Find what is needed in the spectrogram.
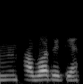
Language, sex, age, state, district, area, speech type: Assamese, female, 45-60, Assam, Jorhat, urban, conversation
